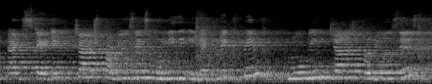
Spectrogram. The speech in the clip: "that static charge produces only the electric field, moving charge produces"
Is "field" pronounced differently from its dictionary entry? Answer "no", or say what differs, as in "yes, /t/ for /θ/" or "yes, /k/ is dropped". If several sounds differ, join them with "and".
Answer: yes, /p/ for /f/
